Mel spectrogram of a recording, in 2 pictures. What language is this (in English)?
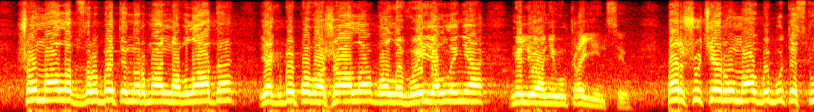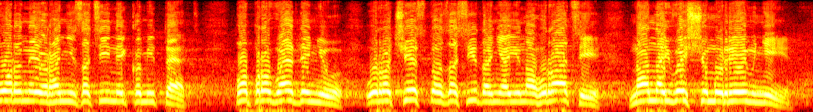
Ukrainian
